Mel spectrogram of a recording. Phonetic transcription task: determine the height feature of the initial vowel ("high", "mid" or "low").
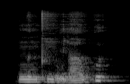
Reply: low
